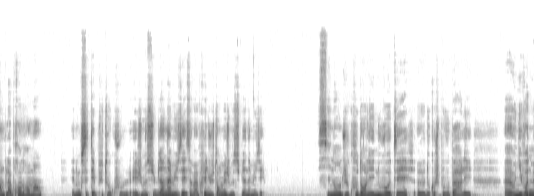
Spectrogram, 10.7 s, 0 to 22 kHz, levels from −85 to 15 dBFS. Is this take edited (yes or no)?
no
